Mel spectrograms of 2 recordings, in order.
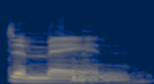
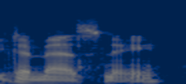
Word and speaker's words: demesne: to pronounce I heard thought it was yeah demen it's domain domain but in my mind it will always be demesne oh I was going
